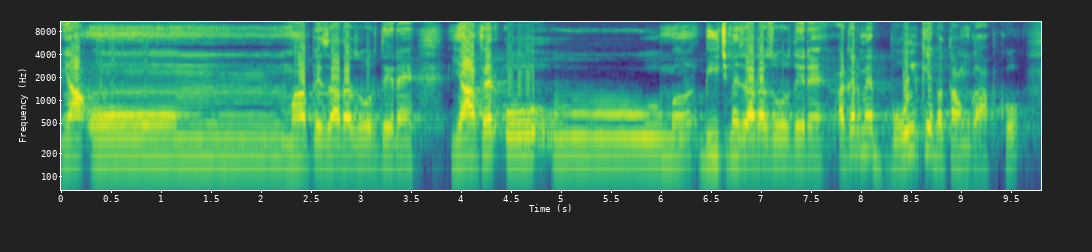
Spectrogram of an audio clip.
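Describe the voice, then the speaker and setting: A man's voice: fairly high pitch, warm tone, big-room sound. A man giving a casual spiritual talk, explaining with everyday examples and dropping in English phrases. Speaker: spiritual teacher.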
